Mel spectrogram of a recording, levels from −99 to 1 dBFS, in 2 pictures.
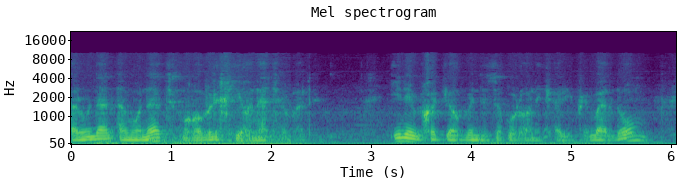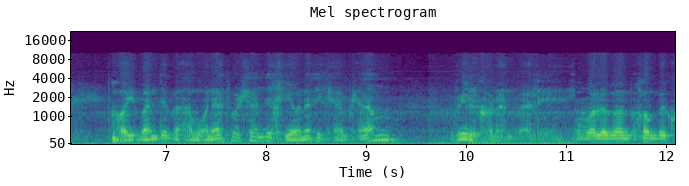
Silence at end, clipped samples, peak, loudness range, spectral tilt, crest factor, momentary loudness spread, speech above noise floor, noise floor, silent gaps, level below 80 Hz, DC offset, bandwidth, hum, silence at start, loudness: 0 s; under 0.1%; -8 dBFS; 2 LU; -9 dB/octave; 18 dB; 14 LU; 21 dB; -46 dBFS; none; -40 dBFS; 1%; 10 kHz; none; 0 s; -26 LUFS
